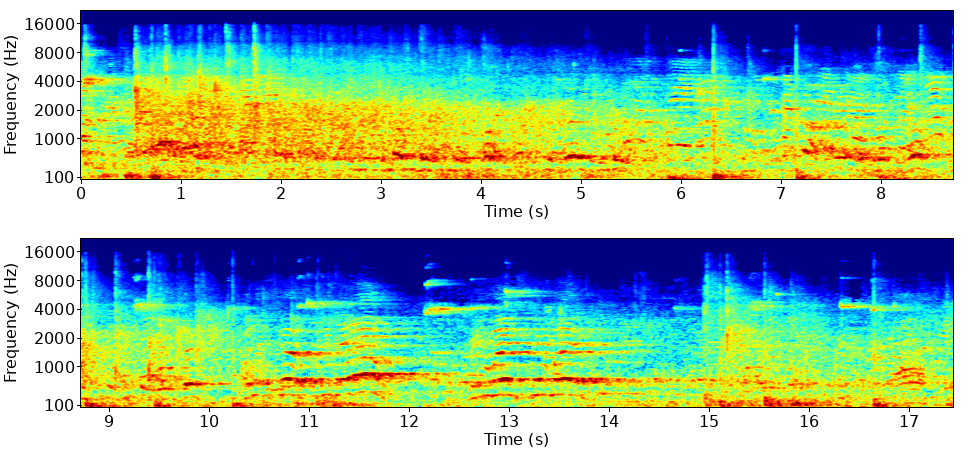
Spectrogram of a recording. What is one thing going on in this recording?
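Young women players shout to each other across the court.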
